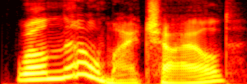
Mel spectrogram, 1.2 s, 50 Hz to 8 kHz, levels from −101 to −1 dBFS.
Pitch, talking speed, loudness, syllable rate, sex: 170 Hz, 195 wpm, -16 LUFS, 3.7 syllables/s, male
